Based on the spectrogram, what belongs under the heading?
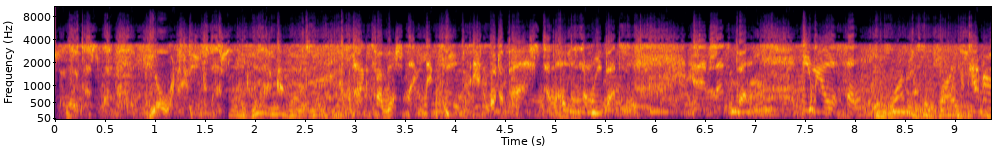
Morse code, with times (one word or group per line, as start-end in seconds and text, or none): none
